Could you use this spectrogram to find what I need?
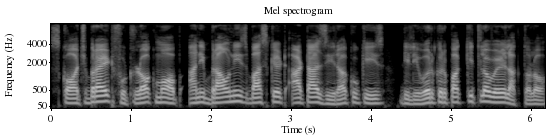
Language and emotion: Goan Konkani, neutral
